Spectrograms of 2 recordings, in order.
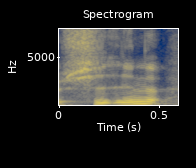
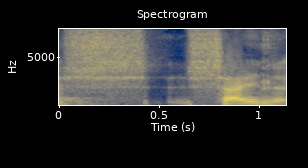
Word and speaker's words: Shein: Et on me dit, c'est pas Shine la prononciation, apparemment, c'est Shein.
